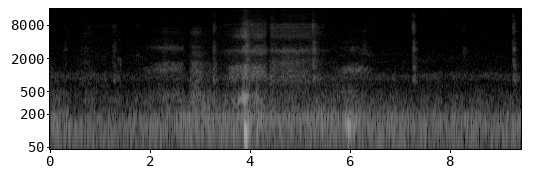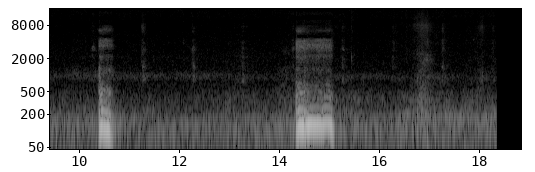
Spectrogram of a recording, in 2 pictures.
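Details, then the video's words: Pet dog Maxie D sleeping indoors, breathing with soft wheezy snores, then two short loud snorts some seconds apart against a quiet, steady low hum. "Maxie D Snoring Furball"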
